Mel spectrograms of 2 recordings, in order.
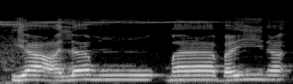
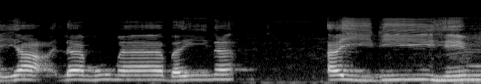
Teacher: یعلم ما بین ایدیہم، یعلم، یعلم، یہاں پر یہ یعلم جو ہے یہاں بھی مسٹیک بہت بڑی ہے، وہ یہ ہے کہ یہاں پر اکثر لوگ پڑھتے ہیں یعلم ما بین، میم کو کھینچتے ہیں۔ یہاں پر آپ نے میم کھینچنا نہیں ہے بلکہ آپ نے میم کو پیش کر کے پڑھنا ہے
